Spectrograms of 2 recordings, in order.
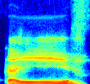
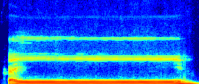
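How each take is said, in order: First: The long vowel is held for two counts. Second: The long vowel is held for six counts. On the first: "dua harokat" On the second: "enam harokat"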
